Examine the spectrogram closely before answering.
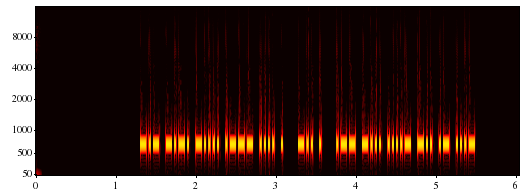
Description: Morse code, heard as a keyed tone, about 46 wpm, 700 Hz. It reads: KC6JHE DE WB4DAV
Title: USA Callsign DE Callsign 45wpm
